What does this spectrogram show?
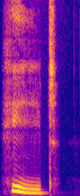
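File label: "heed", British English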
